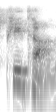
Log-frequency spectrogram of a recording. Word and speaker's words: Piton: Did I pronounce that correctly, Jim? It's Pon actually.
